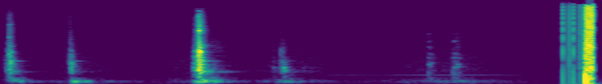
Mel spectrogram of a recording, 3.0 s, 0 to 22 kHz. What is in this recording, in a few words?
Car Highlander Ignition Key Turn; 2005 Toyota Highlander V6; Vehicles; Big Room Sound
